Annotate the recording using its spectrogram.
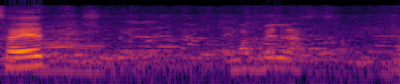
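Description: Young men talking and chattering together. One voice is loud briefly at the start, then quieter overlapping talk follows.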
